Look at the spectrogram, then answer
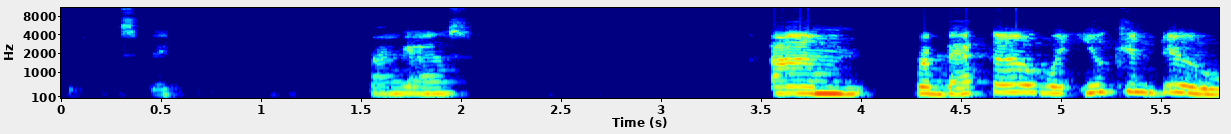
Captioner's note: audio cuts out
